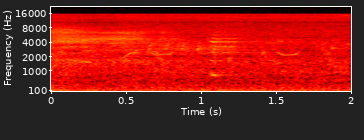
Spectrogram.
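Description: Near silence: quiet outdoor ambience with a few faint, short bird calls.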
